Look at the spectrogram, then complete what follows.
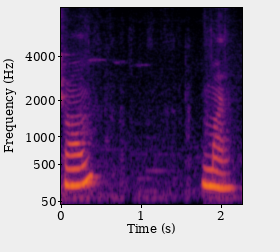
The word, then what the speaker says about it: সম্মান: সাথে থাকা অবস্থায় সম্মান সম্মান এখানে ম এর উচ্চারণটা হবে সমান তারপর রয় যুক্ত রয়েছে এমন শব্দ হতে পারে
